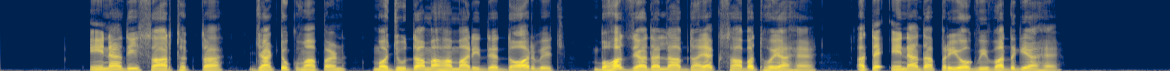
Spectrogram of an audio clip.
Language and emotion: Punjabi, neutral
